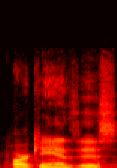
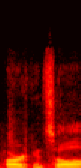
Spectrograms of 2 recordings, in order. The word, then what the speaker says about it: Arkansas: So I just kept saying it and then later realized later in life that it was not pronounced Aranansas. It is in fact pronounced Arkansas and I am in fact a dumbass.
